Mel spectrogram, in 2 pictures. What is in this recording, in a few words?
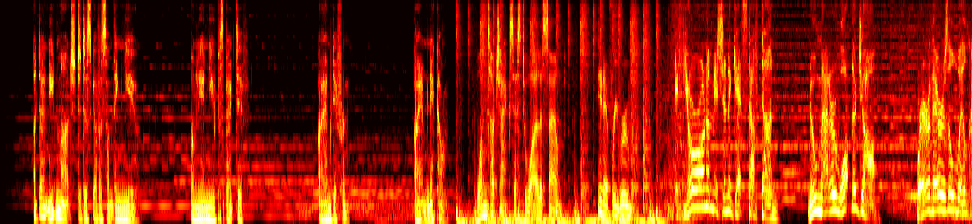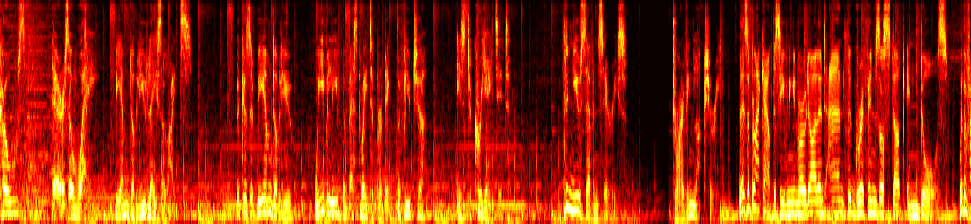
Commercial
